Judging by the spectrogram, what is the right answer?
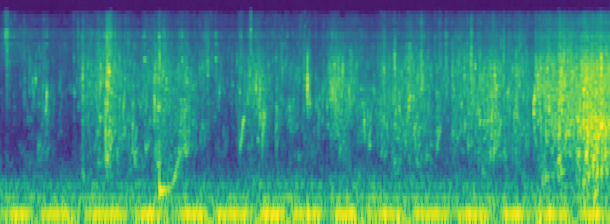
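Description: Water sloshing and splashing against a small inflatable fishing boat in short irregular bursts, over a steady low rumble.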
